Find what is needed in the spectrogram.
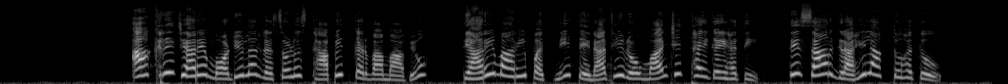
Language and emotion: Gujarati, happy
